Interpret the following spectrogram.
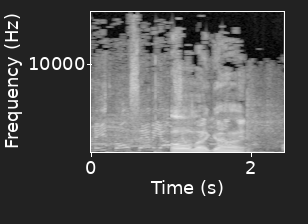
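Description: A man's voice: two loud drawn-out exclamations in the second half, each falling in pitch, with a fainter voice before them.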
